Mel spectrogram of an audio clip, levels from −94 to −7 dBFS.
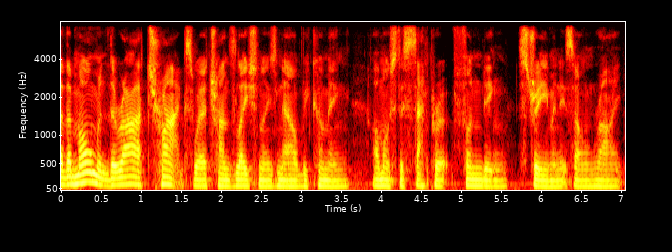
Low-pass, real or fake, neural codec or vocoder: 7.2 kHz; real; none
